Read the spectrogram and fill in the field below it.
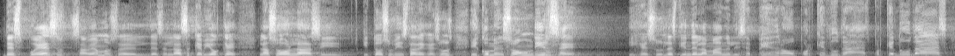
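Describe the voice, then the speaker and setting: A male pastor, preaching a sermon and telling stories with lively rhetorical questions. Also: high voice, measured pace. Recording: long hall reverb.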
